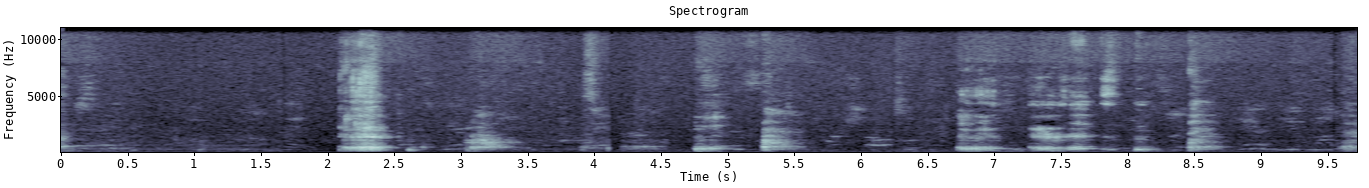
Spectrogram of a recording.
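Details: Person burping: a series of loud, throaty burps in a quiet room, one large belch followed by several shorter ones, then "excuse me."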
